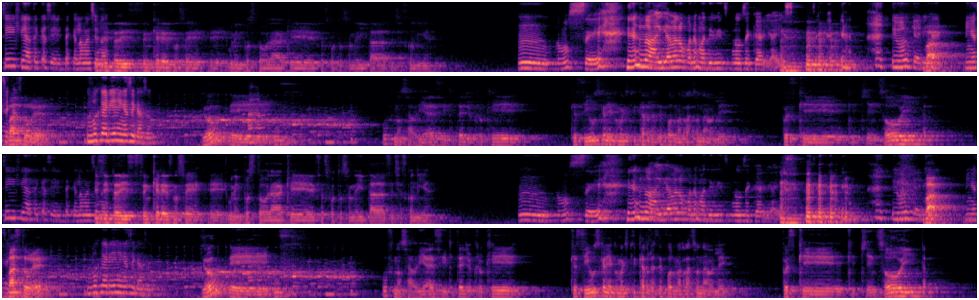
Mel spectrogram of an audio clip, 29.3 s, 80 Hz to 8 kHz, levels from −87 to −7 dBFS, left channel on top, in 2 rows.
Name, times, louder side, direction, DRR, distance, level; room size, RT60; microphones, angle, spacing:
voice 1, 0.0-1.6 7.7-11.9 12.6-14.1 14.5-14.9 15.9-17.0 18.3-18.6, left 5 dB, 75° left, 0.5 m, -35 dB
voice 2, 1.4-6.4 11.7-12.7 13.4-14.1 14.5-15.3 17.6-19.1 20.3-22.4 23.2-25.5 26.3-28.5, right 2 dB, 60° right, 0.8 m, -36 dB
sound 1, 14.9-20.0, right 2 dB, 15° right, 0.6 m, -43 dB
11.5 x 6.0 x 7.6 m
head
